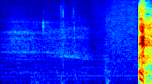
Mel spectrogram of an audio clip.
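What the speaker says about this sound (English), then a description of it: "Have a little bit of a cough." A single sharp cough, loud and close, bursting out abruptly at the very end after near silence with only faint low background noise.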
